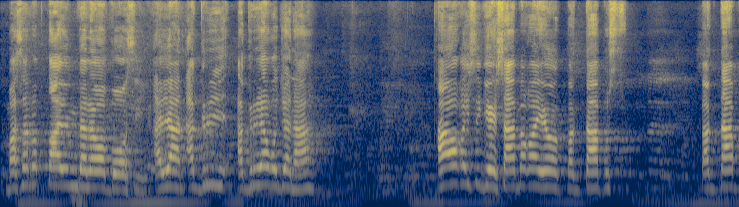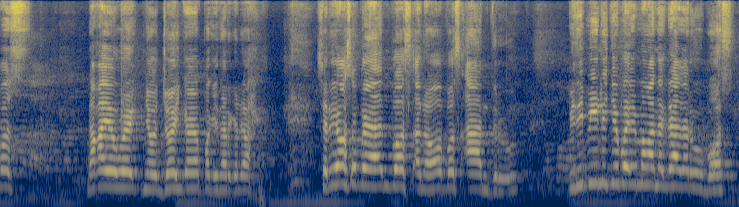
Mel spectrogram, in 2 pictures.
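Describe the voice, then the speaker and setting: A man's voice: extremely high pitch, fairly even intonation, moderate pace, bright, forceful tone. A man with a Filipino accent hosting a casual livestream, reading out viewer comments in a jokey, teasing way and laughing often. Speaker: livestream host at a billiards hall.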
